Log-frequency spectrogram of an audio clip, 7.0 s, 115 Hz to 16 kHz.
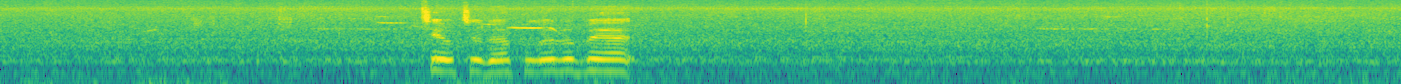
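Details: Low, continuous drone of honey bees at an opened hive during an April 15, 2017 inspection of a split made March 4. A short higher tone rises briefly above the hum midway through.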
